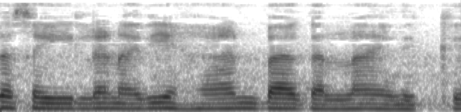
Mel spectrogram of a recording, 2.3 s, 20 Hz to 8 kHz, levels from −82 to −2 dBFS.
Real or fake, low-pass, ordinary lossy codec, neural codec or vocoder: real; 7.2 kHz; MP3, 32 kbps; none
